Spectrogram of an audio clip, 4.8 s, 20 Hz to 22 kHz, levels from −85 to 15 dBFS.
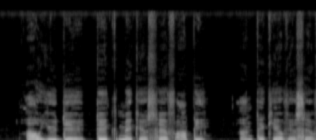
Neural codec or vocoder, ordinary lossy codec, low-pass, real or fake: none; none; none; real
